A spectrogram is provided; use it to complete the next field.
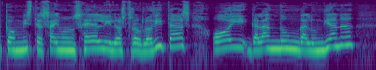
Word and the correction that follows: Galandum Galundaina: o Galandum Galundaina, mejor dicho.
